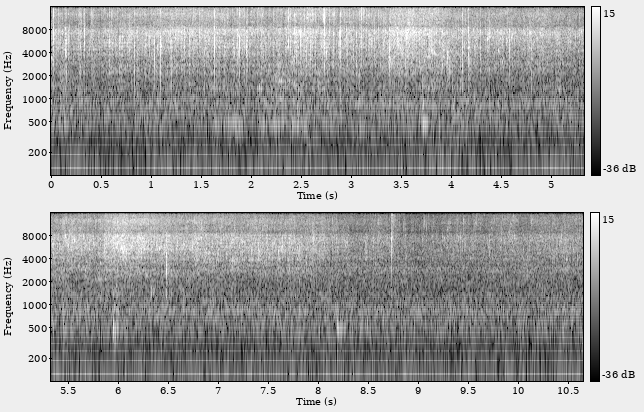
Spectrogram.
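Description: A wooden spoon scrapes and taps against a pan.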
